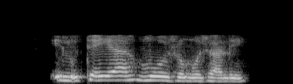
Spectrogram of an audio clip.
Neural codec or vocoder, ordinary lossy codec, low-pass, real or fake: codec, 16 kHz, 8 kbps, FunCodec, trained on LibriTTS, 25 frames a second; AAC, 16 kbps; 7.2 kHz; fake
